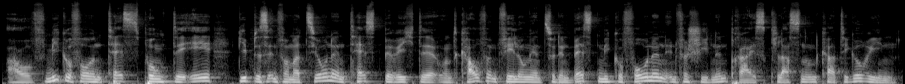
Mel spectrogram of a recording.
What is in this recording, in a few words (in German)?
USB Mikrofon Test Pegel90 Abstand nah Popfilter; Samson Meteor Mic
